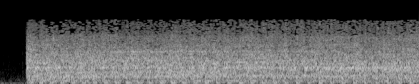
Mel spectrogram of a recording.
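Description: The nearly 70-year-old production machinery of the Jabal Saraj cement factory north of Kabul, Afghanistan, starts abruptly and runs loud and steady. It makes a dense roaring rumble with a fast, regular low throbbing beneath it, and there are no voices.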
